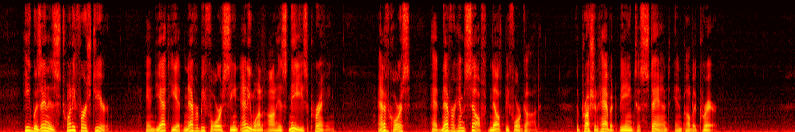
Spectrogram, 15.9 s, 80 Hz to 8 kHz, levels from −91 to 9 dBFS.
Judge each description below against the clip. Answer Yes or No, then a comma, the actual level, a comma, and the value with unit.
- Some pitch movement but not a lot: No, wide, 8.1 semitones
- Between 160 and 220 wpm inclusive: No, average, 145 wpm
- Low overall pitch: Yes, low, 115 Hz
